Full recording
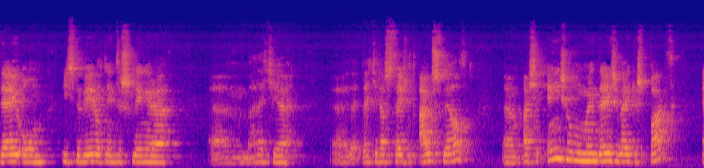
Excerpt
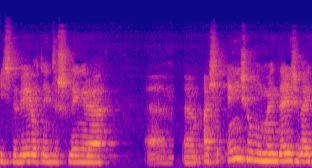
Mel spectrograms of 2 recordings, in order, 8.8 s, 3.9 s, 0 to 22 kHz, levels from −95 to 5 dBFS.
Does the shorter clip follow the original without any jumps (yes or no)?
no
